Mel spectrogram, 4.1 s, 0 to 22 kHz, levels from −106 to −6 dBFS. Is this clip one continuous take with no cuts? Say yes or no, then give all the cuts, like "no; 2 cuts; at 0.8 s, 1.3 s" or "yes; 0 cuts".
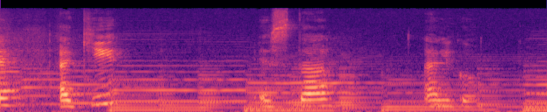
yes; 0 cuts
